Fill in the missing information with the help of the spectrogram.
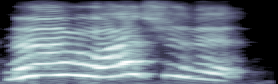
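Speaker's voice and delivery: high, loud, drawn-out imitation of wife; mock stubborn protest. Imitates sleepy wife protesting to husband.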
